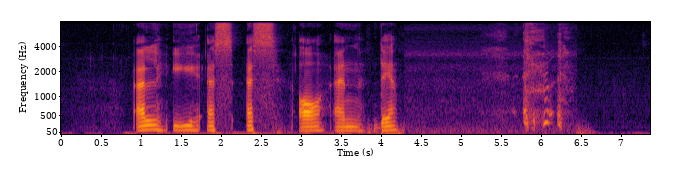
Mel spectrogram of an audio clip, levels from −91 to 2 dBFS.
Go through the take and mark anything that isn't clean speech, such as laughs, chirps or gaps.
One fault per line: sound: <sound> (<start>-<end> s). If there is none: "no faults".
sound: cough (5.2-6.4 s)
